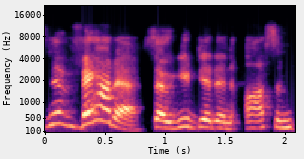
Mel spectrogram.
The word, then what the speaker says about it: Nevada: You're one of the few that aren't from here that pronounce Nevada correctly. People want to call it Nevada, and I'm like, no, it's Nevada.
